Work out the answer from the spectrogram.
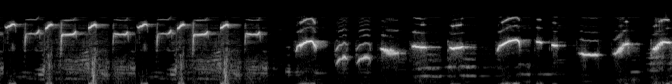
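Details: Greater green leafbird song used to make young birds sing: high thin whistled notes in quick succession, shifting to lower rising slurs and steady whistles with short gaps.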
